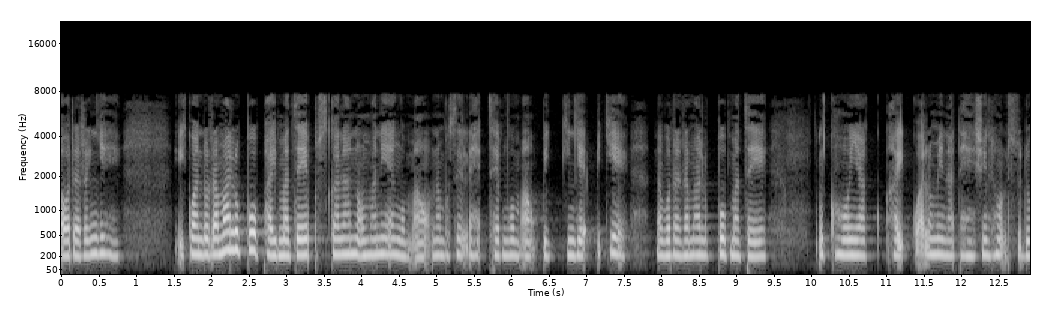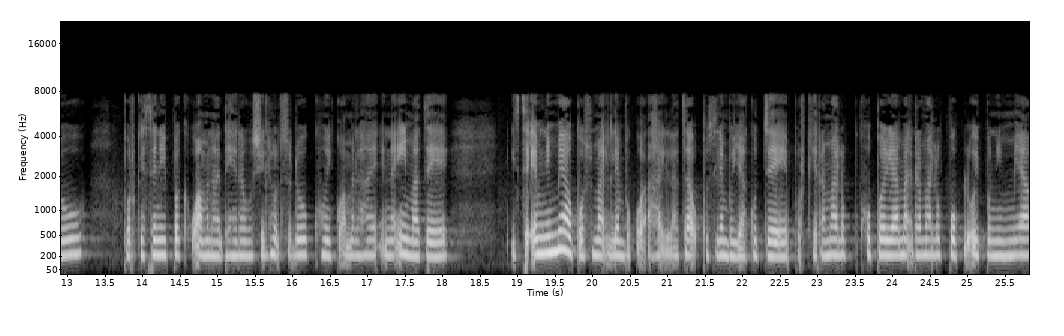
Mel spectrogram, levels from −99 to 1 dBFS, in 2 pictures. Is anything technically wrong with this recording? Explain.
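Yes, the speech carries plainly audible codec damage throughout. It is likely low-delay AAC compression of the AAC-ELD kind, with a roughness that fits a bitrate around 32 kbps. Its short frames smear pitch harmonics, so voiced sounds turn grainy. A spectrogram would show noise filling the gaps between harmonic lines and a thinned, patchy top band.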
